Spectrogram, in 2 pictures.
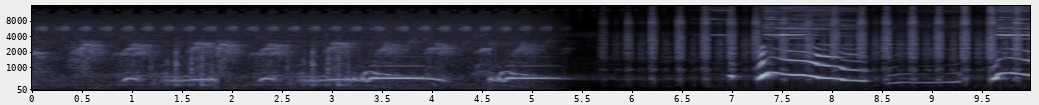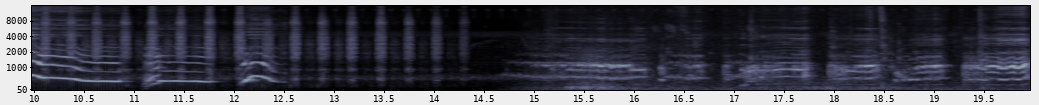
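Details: Fluffy puppies having fun in nature; a run of short yelps gives way to high whining whimpers that slide sharply downward, several in a row, then a rougher, noisier stretch of scuffling and muffled cries.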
